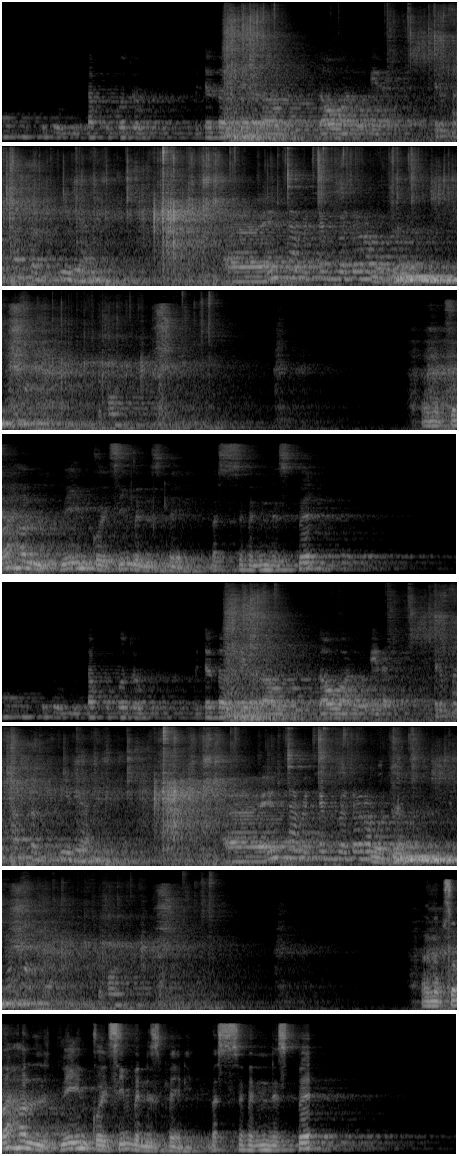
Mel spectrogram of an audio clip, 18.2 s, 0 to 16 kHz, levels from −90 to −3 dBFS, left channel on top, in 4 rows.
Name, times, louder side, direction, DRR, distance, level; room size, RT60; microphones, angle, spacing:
voice 1, 0.0-1.5 2.0-3.9 4.3-5.5 6.7-9.8 10.0-10.3, right 1 dB, 20° right, 1 dB, 0.8 m, -47 dB
sound 1, 2.2-11.2, left 1 dB, 50° left, 1.1 m, -48 dB
voice 2, 8.2-8.6 13.3-16.7, right 6 dB, 60° right, 8 dB, 0.4 m, -42 dB
sound 2, 9.2-10.0 10.3-10.4 10.6-10.9 11.8-12.3 12.9-14.0 14.3-15.9, left 3 dB, 90° left, 1.0 m, -54 dB
17.0 x 6.6 x 2.8 m, 2.7 s
head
